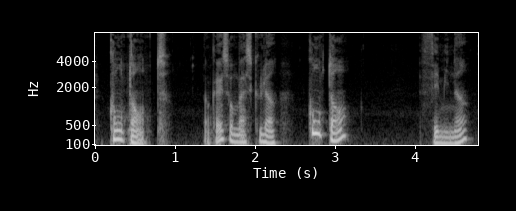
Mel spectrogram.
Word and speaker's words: contente: Of course, if you put the feminine form, then you will have to add this and then phonetically it will be a bit different. It will be contente.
